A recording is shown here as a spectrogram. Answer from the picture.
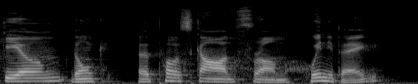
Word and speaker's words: Winnipeg: Donc, a postcard from Winnipeg. Winnipeg. Accent tonique sur la première syllabe.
